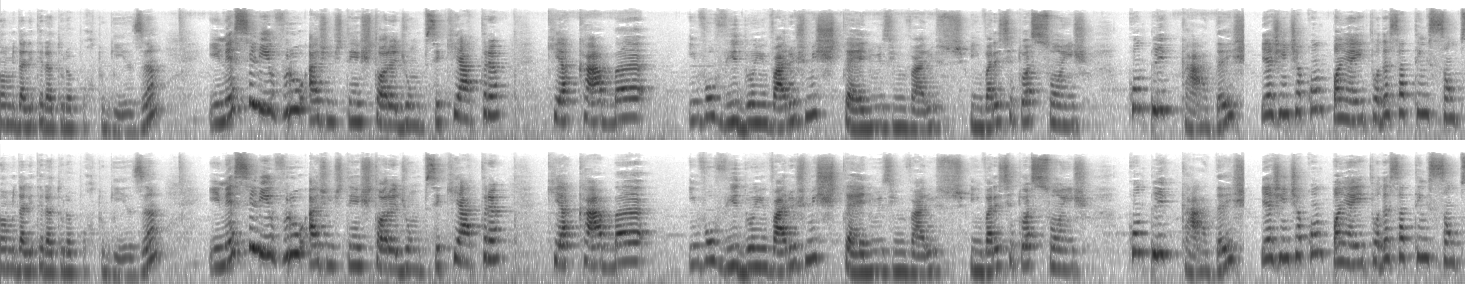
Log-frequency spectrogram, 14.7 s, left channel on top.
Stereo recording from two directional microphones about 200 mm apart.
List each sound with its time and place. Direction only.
0.0 s a woman's voice: 5° left (ahead or behind)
